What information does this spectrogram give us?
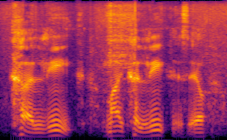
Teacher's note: practically 80% of Singaporeans will put the stress on the second syllable, so they say colleague, my colleague is ill, which is incorrect.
